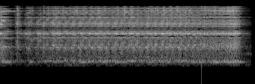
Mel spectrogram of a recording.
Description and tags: coin spinning on ceramic plate
cash, money, payment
